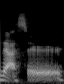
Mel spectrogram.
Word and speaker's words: Vassar: SS a r because I am just shave Vasser so yeah that's it hell yeah and you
